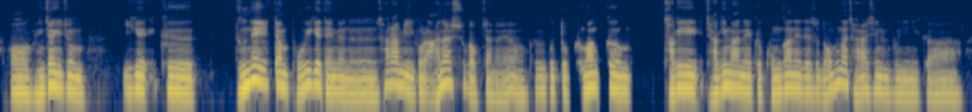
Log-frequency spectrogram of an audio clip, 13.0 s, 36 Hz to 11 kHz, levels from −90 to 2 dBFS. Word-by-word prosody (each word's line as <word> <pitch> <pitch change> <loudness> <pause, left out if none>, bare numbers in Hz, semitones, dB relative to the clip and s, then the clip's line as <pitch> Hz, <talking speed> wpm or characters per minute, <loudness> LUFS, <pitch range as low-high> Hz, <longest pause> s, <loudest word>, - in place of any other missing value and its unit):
어 105 -1 +1
굉장히 125 +7 +3
좀 110 -5 +1 0.5
이게 115 +1 +1 0.2
그 110 -4 +2 0.6
눈에 160 +10 +7
일단 145 -5 +1
보이게 140 +5 +2
되면은 95 -4 -1
사람이 145 +2 0
이걸 100 0 -2
안 110 - +1
할 160 0 +2
수가 145 -7 -5
없잖아요. 95 +3 -5
그리고 110 0 -5
또 105 - -3
그만큼 120 -2 +1 0.4
자기 120 +1 +2
자기만의 120 +4 +1
그 105 - -5
공간에 115 +4 0
대해서 110 -1 -3
너무나 130 +11 0
잘 105 -6 -4
아시는 110 -1 -2
분이니까 90 -2 -6
110 Hz, 285 characters per minute, -22 LUFS, 100-125 Hz, 0.6 s, 눈에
